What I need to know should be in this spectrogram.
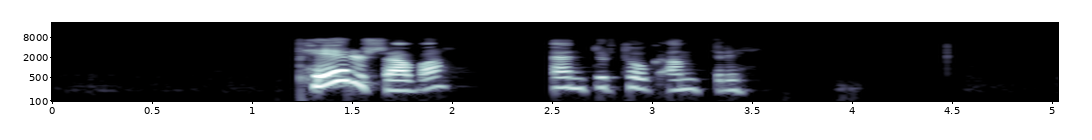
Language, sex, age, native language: Icelandic, female, 20-29, Icelandic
